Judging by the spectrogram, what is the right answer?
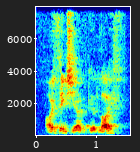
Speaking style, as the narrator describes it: I said quietly

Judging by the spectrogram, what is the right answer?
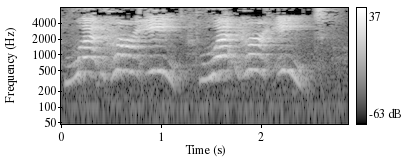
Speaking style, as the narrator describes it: People are shouting

